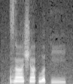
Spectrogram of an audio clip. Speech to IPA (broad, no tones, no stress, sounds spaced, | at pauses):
z ã ʃ ã ʔ u ɐ̯ k i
